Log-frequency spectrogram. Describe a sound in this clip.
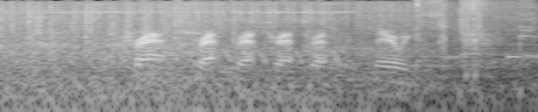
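A plasma gun fires rapid zapping shots.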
